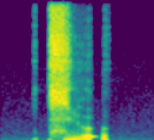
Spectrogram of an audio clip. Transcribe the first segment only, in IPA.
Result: t͡ɕ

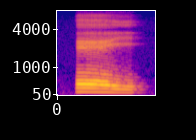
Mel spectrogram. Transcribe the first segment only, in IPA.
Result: e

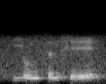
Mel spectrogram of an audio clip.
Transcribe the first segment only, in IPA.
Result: j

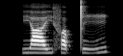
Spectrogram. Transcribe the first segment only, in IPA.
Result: j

